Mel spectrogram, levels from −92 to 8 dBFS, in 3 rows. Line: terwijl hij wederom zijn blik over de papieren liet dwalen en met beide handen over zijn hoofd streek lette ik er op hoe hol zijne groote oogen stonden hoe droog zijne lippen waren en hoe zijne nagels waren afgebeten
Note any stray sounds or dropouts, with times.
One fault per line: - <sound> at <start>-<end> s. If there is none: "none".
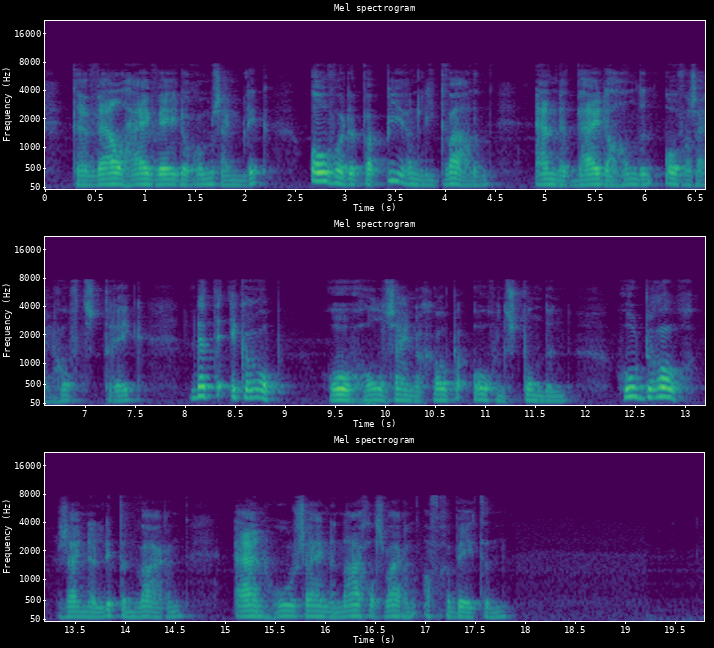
none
